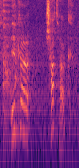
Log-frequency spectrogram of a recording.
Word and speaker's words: Ilker Çatak: Vor mir sitzt Ilker Çatak. Ich hoffe, es ist richtig ausgesprochen.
